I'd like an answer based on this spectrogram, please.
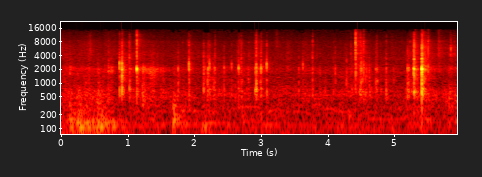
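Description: Airsoft skirmish clatter: a scatter of short, sharp, irregular clicks and clacks, with a loud double clack about five seconds in.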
